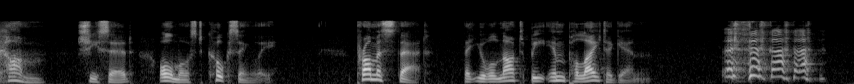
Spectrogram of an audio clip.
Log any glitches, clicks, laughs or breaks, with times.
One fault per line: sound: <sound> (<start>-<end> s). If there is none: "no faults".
sound: laugh (7.2-8.3 s)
